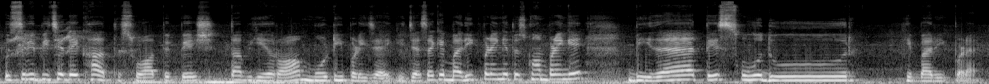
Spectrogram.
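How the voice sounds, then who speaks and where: A woman teaching Quran recitation rules, explaining slowly, reciting drawn-out examples and asking if the point is clear. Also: mid-range voice, mellow, slight background noise. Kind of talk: tajweed lesson with recitation.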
